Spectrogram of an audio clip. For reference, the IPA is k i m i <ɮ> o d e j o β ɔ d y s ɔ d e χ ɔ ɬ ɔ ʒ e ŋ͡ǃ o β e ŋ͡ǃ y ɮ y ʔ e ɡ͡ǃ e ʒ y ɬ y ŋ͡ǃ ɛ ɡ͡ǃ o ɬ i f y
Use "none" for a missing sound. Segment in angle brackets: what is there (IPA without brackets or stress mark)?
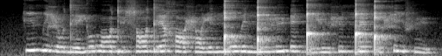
ɮ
